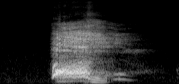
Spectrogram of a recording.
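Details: Single loud, harsh sneeze from someone with a cold, forceful burst of air trailing into a short voiced tail; sneezes that hurt the throat and are harsher than usual when sick.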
